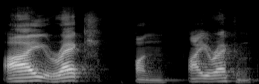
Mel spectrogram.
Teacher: Donc, vous avez une première syllabe ici, une seconde syllabe ici, et quand vous avez l'apostrophe ici, ça nous indique que le stress est sur on the first syllable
